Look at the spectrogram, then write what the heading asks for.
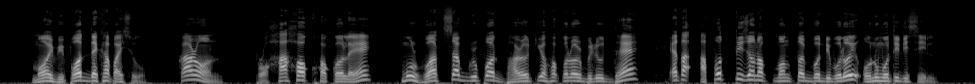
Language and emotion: Assamese, angry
